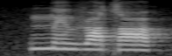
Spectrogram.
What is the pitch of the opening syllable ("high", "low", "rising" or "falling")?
falling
